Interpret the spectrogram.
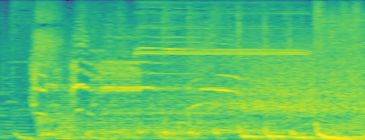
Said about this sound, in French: Et le coq, vous l'avez entendu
